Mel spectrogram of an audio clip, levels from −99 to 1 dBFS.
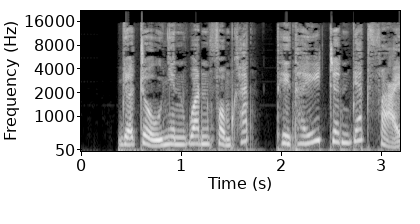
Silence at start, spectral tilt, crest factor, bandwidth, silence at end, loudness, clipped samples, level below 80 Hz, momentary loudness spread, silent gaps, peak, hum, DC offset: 0.4 s; -2.5 dB/octave; 14 dB; 16 kHz; 0 s; -14 LUFS; under 0.1%; -38 dBFS; 5 LU; none; 0 dBFS; none; under 0.1%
